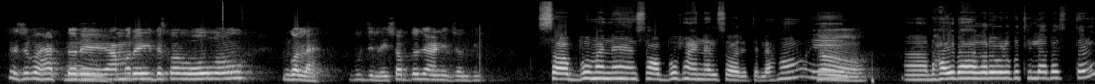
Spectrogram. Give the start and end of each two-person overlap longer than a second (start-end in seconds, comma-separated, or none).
none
